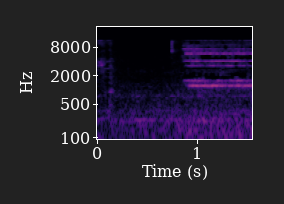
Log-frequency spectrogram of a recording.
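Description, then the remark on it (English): A telephone suddenly starts ringing after a moment of near-silence, a loud, steady electronic ring with bright tones that carries on to the end, with no one speaking. “I'm sure they learned how to call on the phone.”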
